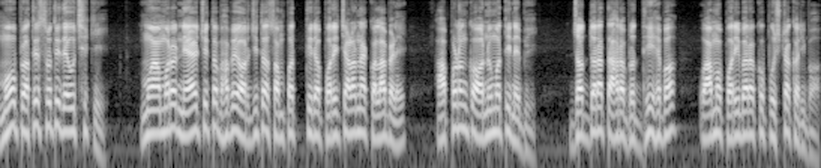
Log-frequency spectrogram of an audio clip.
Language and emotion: Odia, neutral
